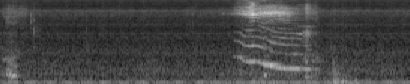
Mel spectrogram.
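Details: French Bulldog confined in his cage during a tantrum: mostly quiet, then a single thin whine sliding downward in pitch, followed by a faint clipped sound.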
